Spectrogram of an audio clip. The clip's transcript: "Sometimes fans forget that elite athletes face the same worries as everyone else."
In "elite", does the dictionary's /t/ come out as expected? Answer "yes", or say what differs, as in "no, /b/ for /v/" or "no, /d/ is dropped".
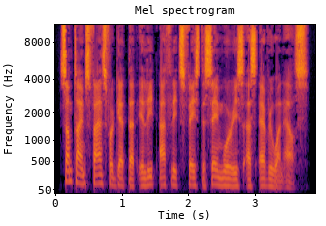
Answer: yes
